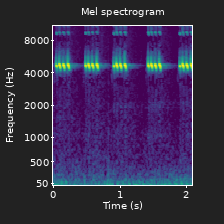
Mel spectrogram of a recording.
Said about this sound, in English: I have recorded lots of wildlife over the years, but the sound I've used the most is easily this recording of a single cricket chirping away.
